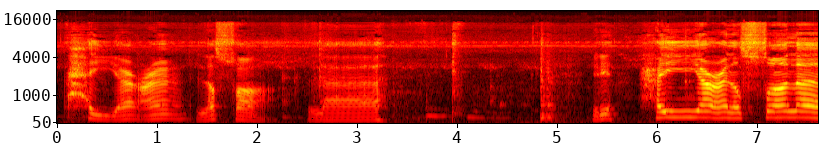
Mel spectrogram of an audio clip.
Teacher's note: Jadi nada yang pertama itu kita naikkan, nada yang kedua kita turunkan.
